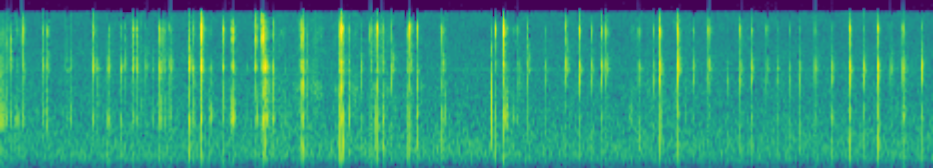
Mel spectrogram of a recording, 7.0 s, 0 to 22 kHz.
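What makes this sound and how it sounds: Long nails scratch and tap the ridged plastic cap of a small ceramic cosmetic bottle. The result is a quiet, rapid run of about 46 sharp, dry clicks and scrapes, bright and high with no low end and almost no ring. There is a brief pause partway through before the tapping picks up again.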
